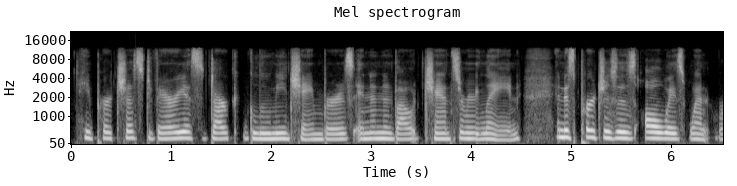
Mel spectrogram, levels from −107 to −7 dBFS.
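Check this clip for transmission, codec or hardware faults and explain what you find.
Three network-related faults are audible in the speech, all consistent with lost packets on a call path.

Short concealed packet loss occurs at 0.63 to 0.80 s and again at 1.66 to 1.70 s. Each time about 20 ms of audio failed to arrive in time, and the receiver synthesised a stand-in by extending the preceding sound before crossfading back to real signal. The first patch runs about 13 ms and adds around 10 ms of timing shift; the second runs about 23 ms. Both come across as a brief smear or wobble in the speech.

A burst of packet loss follows at 3.98 to 4.06 s. Roughly 60 ms of consecutive audio went missing, too long for a seamless patch. The decoder carried the last sound forward for about 59 ms while attenuating it, giving a held buzz or a fading hiss depending on whether the speech at that moment was voiced. 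Playback then resumes past the gap, so that stretch of speech is simply absent rather than delayed.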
